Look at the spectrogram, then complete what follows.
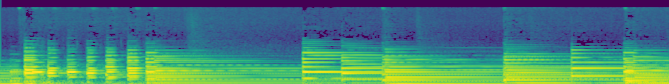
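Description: Background piano music: a quick run of short notes in the first two seconds, then slow held chords.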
